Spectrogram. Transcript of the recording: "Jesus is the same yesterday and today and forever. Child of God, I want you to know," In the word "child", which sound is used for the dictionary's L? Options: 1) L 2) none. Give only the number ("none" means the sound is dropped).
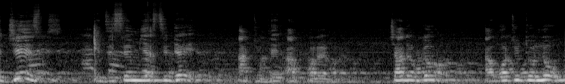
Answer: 2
